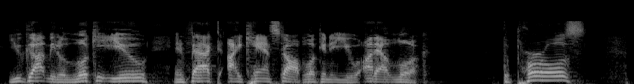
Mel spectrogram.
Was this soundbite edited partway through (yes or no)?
yes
